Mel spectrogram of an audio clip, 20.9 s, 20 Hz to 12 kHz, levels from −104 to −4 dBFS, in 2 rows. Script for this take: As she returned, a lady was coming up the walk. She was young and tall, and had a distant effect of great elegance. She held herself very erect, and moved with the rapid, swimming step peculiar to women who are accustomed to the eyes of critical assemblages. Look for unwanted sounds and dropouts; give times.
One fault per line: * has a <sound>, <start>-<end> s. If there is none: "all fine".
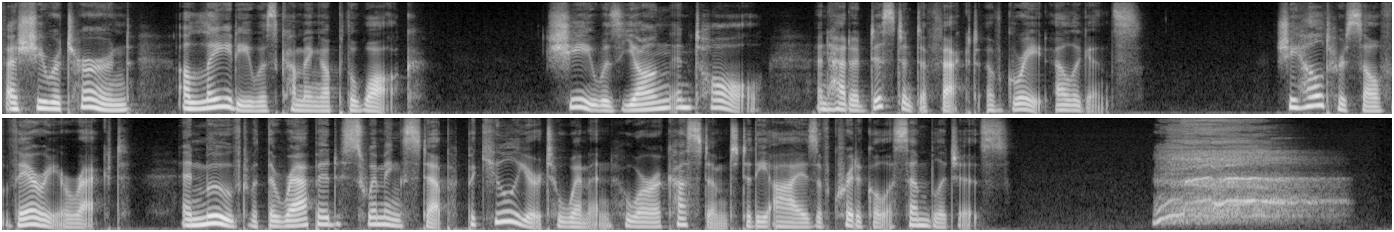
* has a breath, 19.0-20.6 s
